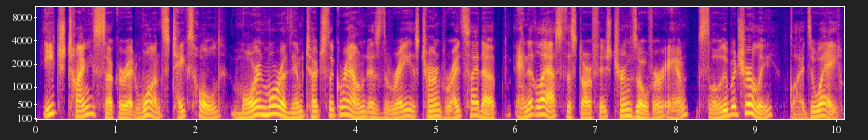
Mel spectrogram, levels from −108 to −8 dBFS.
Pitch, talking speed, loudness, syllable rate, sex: 155 Hz, 215 wpm, -17 LUFS, 5.0 syllables/s, male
